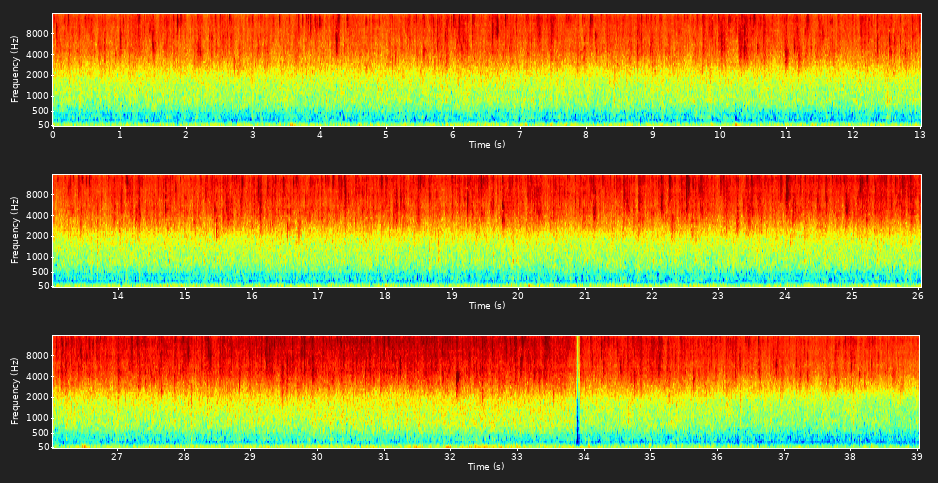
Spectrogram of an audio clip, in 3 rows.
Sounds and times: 0.0s rain in the gutter 39.0s

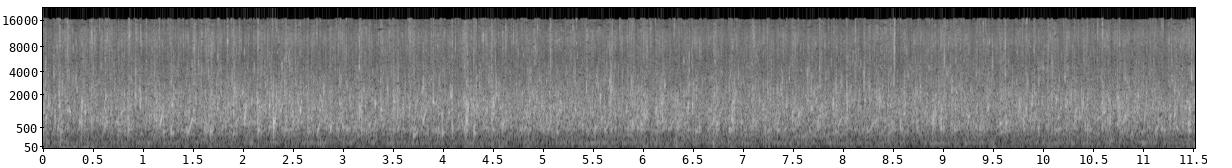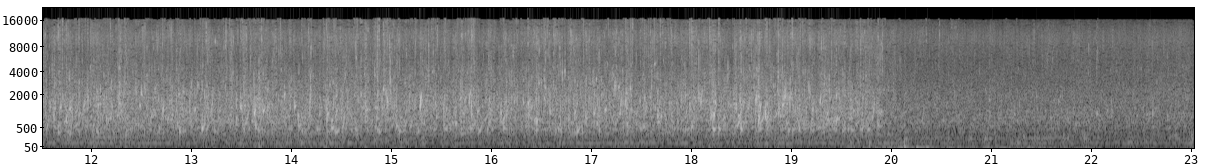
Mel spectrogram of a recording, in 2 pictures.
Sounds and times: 0.0s River flow 23.0s

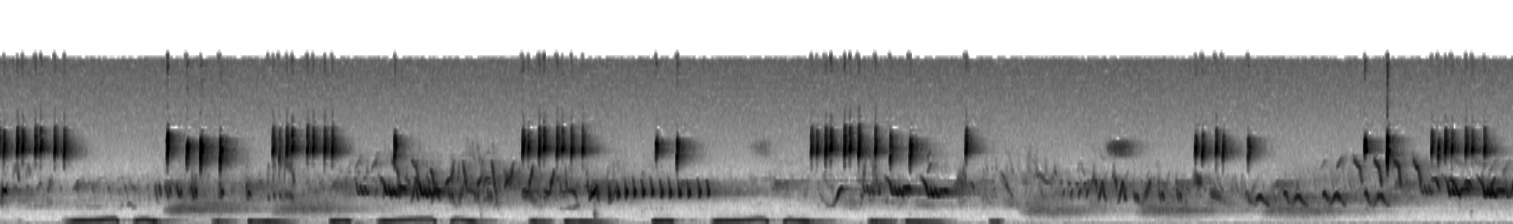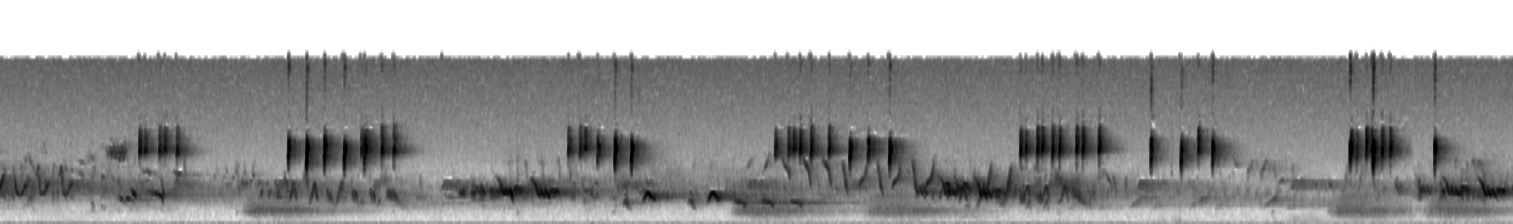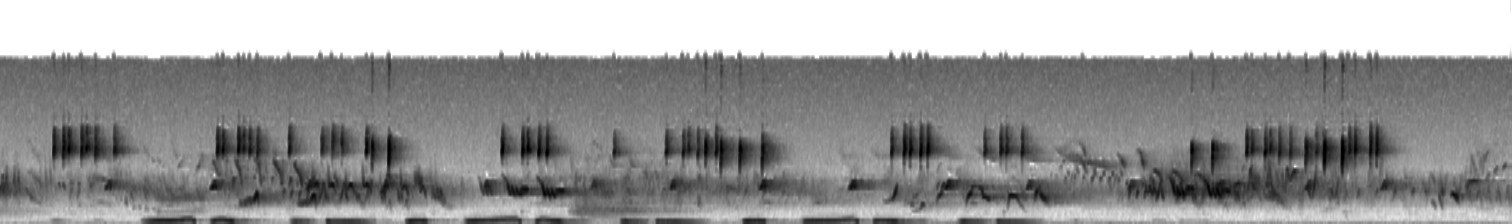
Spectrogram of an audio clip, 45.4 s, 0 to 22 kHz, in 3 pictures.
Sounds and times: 0.0s wood pigeon hooting 10.3s
0.0s other birds in the bg 45.3s
30.8s wood pigeon hooting 41.2s

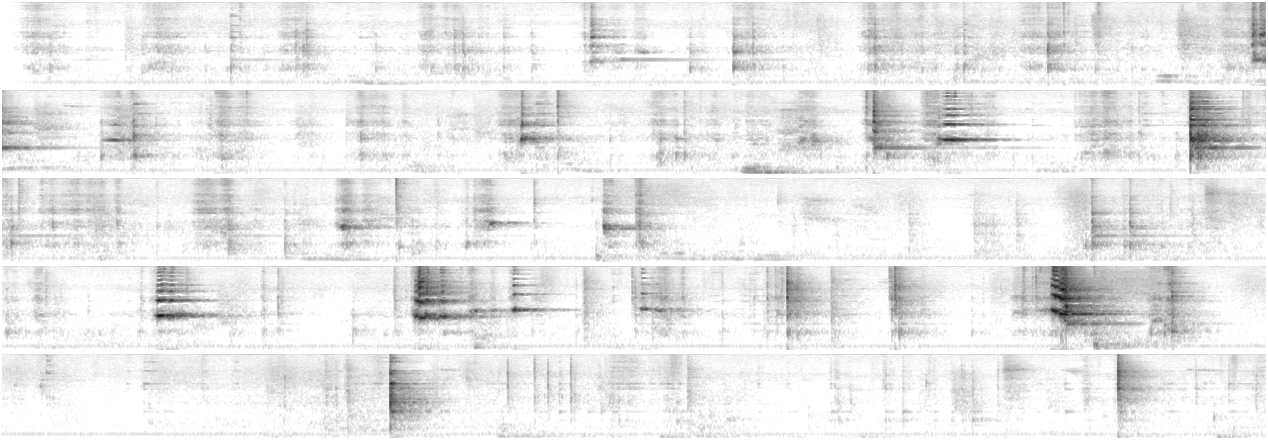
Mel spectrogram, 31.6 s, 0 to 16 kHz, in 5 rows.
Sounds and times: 6.1s squeaks 9.3s
10.4s squeaks 11.5s
19.7s squeaks 20.2s
21.0s squeaks 22.5s
24.1s squeaks 24.8s

